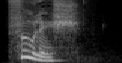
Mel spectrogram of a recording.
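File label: "foolish", British English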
